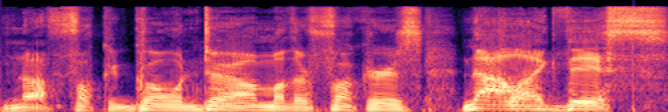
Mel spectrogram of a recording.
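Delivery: acted-out pure-rage cursing outburst, furious and defiant. Act out for the others how he would refuse to die, imitating pure rage. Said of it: "he's gonna be like".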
